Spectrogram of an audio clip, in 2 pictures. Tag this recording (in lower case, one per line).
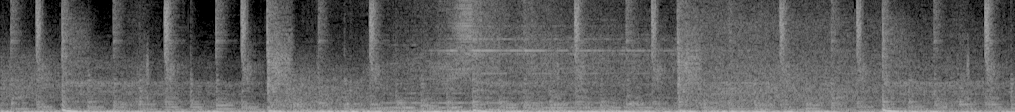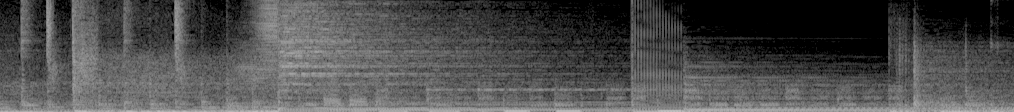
music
